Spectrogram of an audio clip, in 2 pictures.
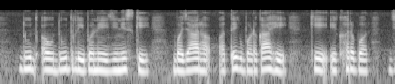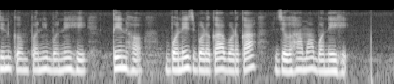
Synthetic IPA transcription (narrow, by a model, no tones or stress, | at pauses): d̪ud̪əud̪ud̪libəned͡ʒiniskebəd͡ʒaɾɦə̰ə̰t̪ekbəɽkaɦe | keʔekʰəɾbəɾ | d͡ʒinkəmpənibəneɦe | t̪enɦəbənet͡ʃbəɽkabəɽka | d͡ʒəɡamãbəneɦe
